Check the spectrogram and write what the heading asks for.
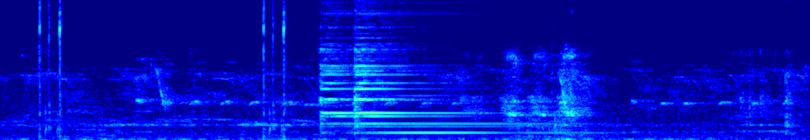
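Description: Subscribe-button animation sound effect: two short clicks, then a single bell chime about a second and a half in that rings and fades over a second or so.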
